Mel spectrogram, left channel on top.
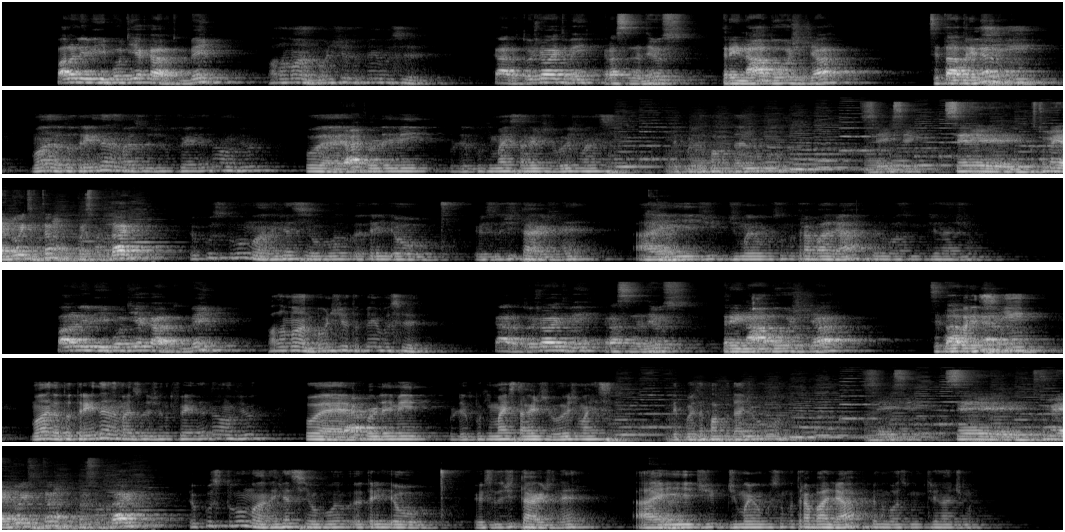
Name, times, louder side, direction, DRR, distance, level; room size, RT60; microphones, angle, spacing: voice 1, 0.6-2.2 4.9-6.8 7.2-8.4 9.3-10.2 13.9-14.3 19.2-19.8 20.0-22.6 27.6-28.0, left 1 dB, 40° left, 2 dB, 0.5 m, -22 dB
voice 2, 2.7-4.2 7.5-7.6 9.4-10.3 10.9-13.2 13.6-16.7 17.3-18.5 23.1-25.5 25.9-27.0 27.6-30.9, right 3 dB, 60° right, 5 dB, 0.4 m, -26 dB
sound 1, 16.6-22.7, left 1 dB, 20° left, 0.8 m, -32 dB
5.9 x 2.1 x 2.5 m, 1.0 s
head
